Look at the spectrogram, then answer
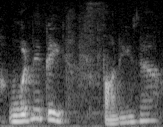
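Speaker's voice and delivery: put-on whisper on last words. Retelling a man's suggestion to put a camera in a kid's room: imitating whispering the last words. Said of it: "you have to whisper the last few words".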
